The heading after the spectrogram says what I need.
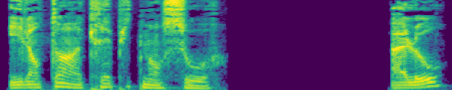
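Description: Deep, husky male audiobook narrator. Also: no echo, clean studio sound. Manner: measured, steady present-tense reading. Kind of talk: scripted thriller narration.

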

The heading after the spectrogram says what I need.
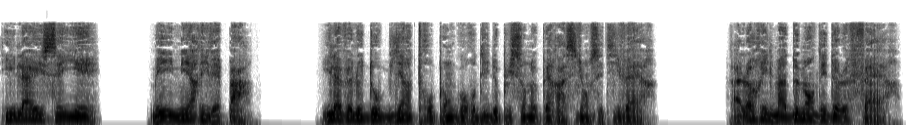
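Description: A man's voice: lowish voice, moderate pace, husky, dry recording, studio quality, voice pushed up. A man voicing a surly old housekeeper woman who answers in short, clipped replies. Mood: sullen.

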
